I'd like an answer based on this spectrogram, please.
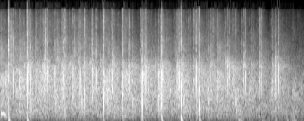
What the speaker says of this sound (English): we'll applaud for you fine as a group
